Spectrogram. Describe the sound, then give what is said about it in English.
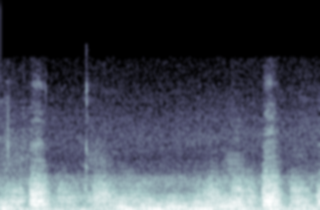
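A dog panting and snuffling on a car's back seat, with soft, quick, rhythmic breaths and a few stronger huffs over a low steady rumble. “dozing on the back seat, panting and snuffling.”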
